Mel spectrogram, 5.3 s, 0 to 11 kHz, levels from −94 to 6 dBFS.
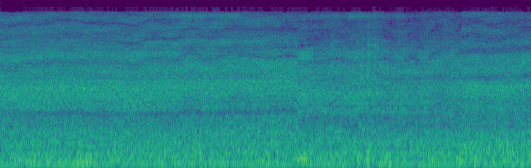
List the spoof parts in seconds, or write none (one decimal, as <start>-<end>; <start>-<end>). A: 1.7-2.4; 3.2-4.2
